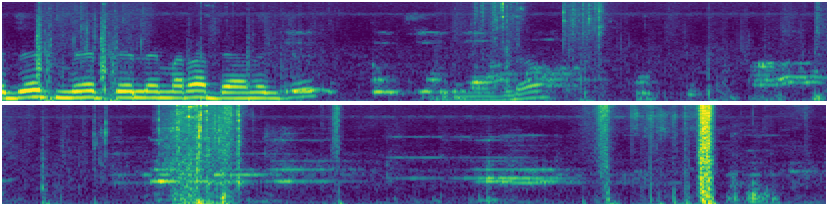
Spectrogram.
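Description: Footsteps tread on gravel and grass.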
